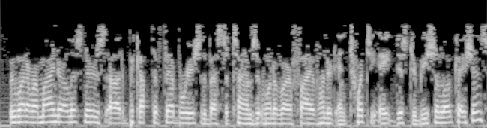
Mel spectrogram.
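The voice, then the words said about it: Hoarse, crackly laryngitis voice. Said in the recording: “laryngitis ... I sound differently ... I have a little crackly sound. I even hear it myself. I'm just trying to breathe and keep going.”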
